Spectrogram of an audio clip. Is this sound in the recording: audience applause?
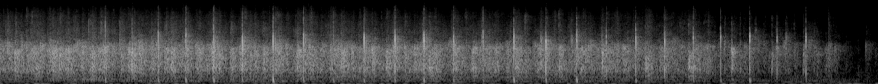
yes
